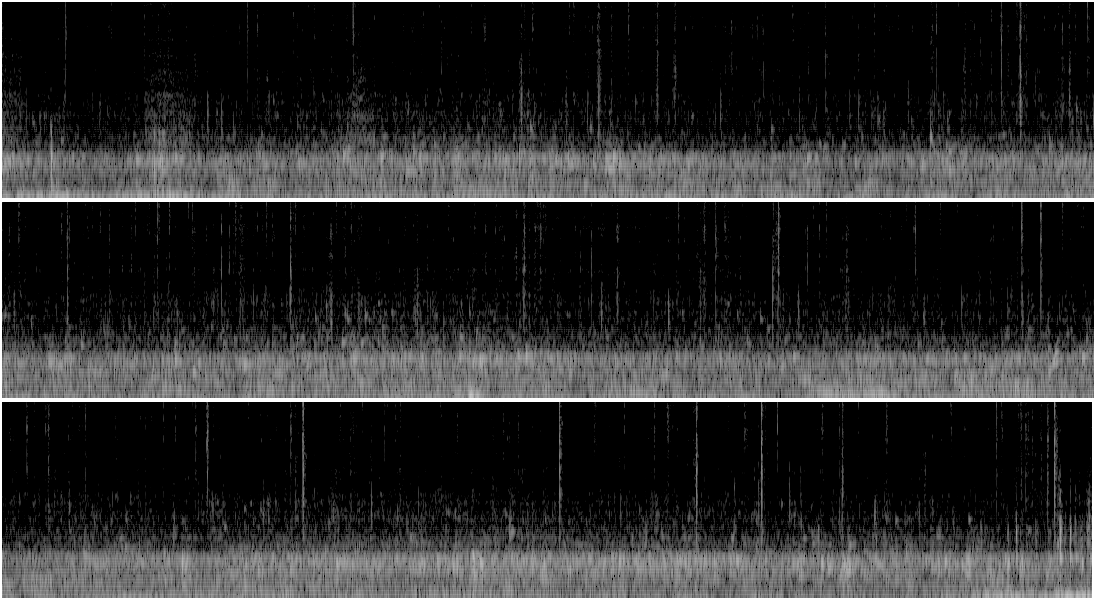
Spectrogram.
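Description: Steady muffled underwater noise with bubbling, picked up by a camera under water on a scuba dive. A single low knock comes about halfway through.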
